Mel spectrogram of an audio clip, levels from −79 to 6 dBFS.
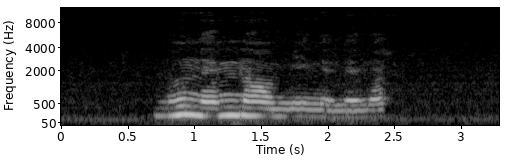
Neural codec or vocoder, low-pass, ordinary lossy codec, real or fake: vocoder, 44.1 kHz, 128 mel bands, Pupu-Vocoder; 10.8 kHz; MP3, 48 kbps; fake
